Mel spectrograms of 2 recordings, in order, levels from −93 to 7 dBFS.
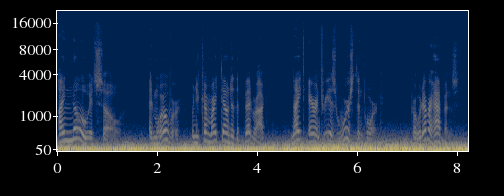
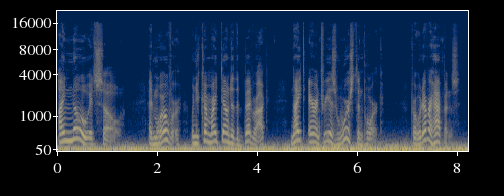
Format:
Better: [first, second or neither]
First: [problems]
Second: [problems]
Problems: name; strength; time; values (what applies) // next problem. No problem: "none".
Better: second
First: low rumble; loud; throughout; 2 dB below the speech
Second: low rumble; faint; throughout; 20 dB below the speech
